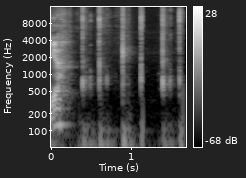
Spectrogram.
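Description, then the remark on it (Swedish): Quick typing on a computer keyboard while searching on Google: about eight crisp key clicks in an uneven rhythm, with a brief fragment of a voice at the very start. “En, jag klickade in på första träffen jag fick när jag googlade Safari Refuse Web API.”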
